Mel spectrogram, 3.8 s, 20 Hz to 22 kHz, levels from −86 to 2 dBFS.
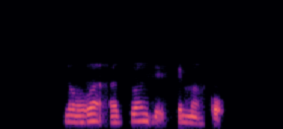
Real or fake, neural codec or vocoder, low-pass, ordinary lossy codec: fake; codec, 16 kHz, 0.9 kbps, LongCat-Audio-Codec; 3.6 kHz; AAC, 16 kbps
